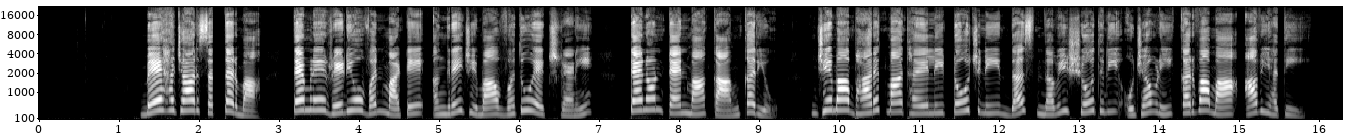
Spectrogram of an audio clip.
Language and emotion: Gujarati, neutral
